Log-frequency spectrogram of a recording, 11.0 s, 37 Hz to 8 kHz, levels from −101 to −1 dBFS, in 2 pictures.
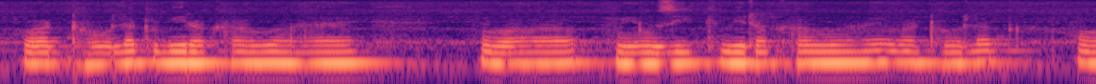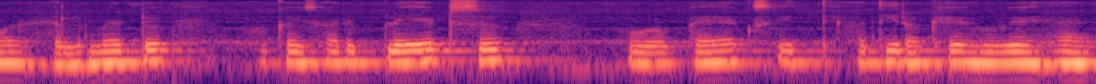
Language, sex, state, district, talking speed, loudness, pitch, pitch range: Hindi, male, Bihar, Lakhisarai, 140 wpm, -29 LUFS, 145 Hz, 145-150 Hz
